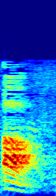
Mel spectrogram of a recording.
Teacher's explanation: only car has the long vowel ah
